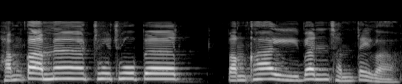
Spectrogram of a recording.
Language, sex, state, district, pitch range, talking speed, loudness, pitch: Wancho, female, Arunachal Pradesh, Longding, 195-255 Hz, 135 wpm, -16 LUFS, 245 Hz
